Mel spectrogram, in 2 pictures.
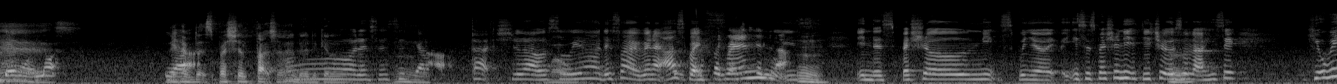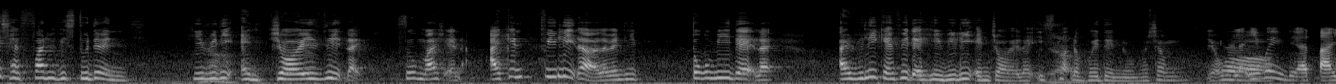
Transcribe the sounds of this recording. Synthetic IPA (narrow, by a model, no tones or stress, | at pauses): dɛɔnɔs | iɛvdɛtspɛʃəltat͡ʃadɛ̰tekɛ̃dɛtsɛʃə | tat͡ʃlaɔsojadɛswawɛ̃najʔasmajffɹɛ̃ndhuiz | ʔĩndəspɛʃəlnitspũnəitsəspɛʃəlnitstit͡ʃəɔsolahise | hiɔlweshɛvfãnwifistudə̃ns | hiɹiliʔɛ̃nd͡ʒɔɪzit̚laɪk̚ | somat͡ʃɛ̰̃nʔaɪkɛ̃nfilit̚lalakwɛ̃nhitol̚midɛt̚laɪk̚ | ʔaɪɹilikɛ̃nfildɛt̚hiɹiliʔɛ̃nd͡ʒɔɪlaɪkitsnɔt̚əbədə̃nːomat͡ʃãm | jɛlaivə̃ndeata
